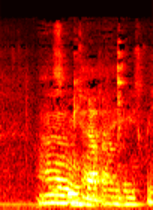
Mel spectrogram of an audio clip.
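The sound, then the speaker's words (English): Spoons clinking as they are handed out, with a few light metallic clinks scattered beneath a person talking. “Look, have a spoon. I've got one. Got a spoon.”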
